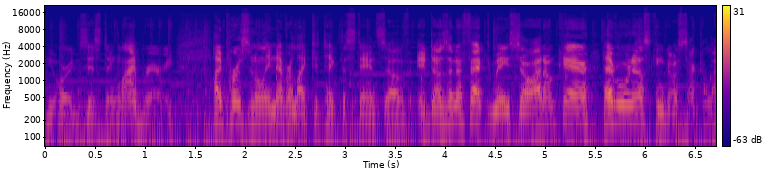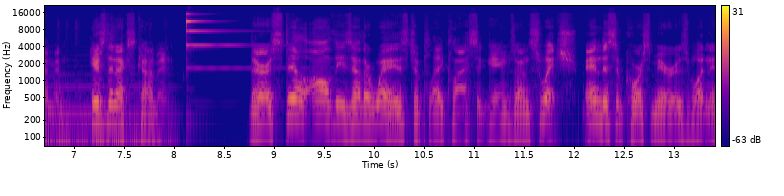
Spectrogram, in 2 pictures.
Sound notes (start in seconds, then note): 8.1 third ding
